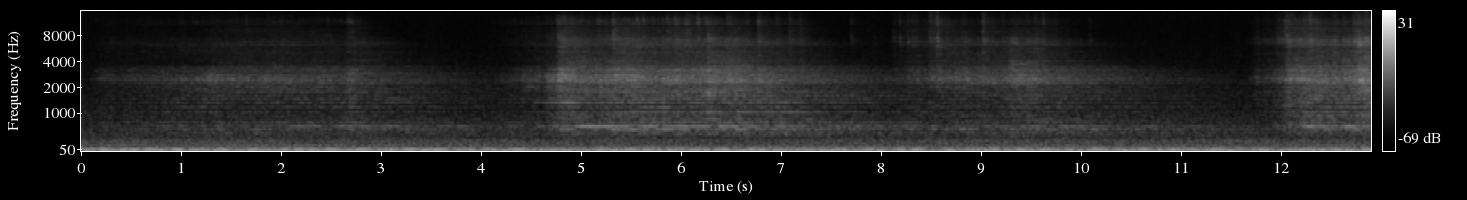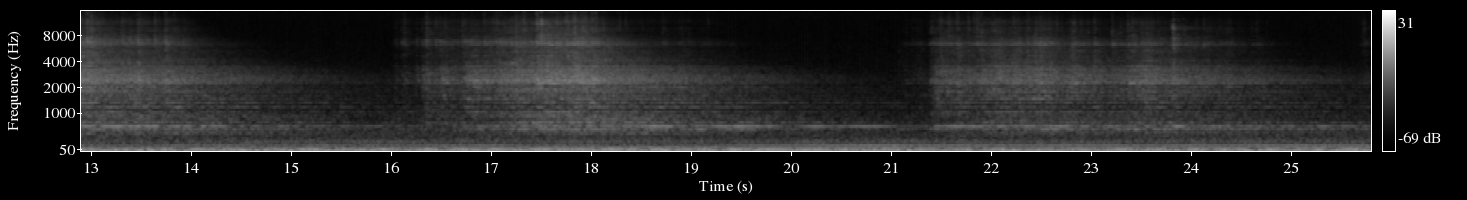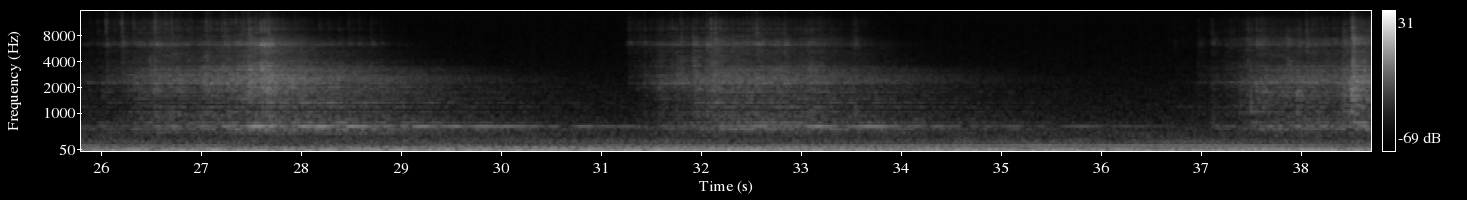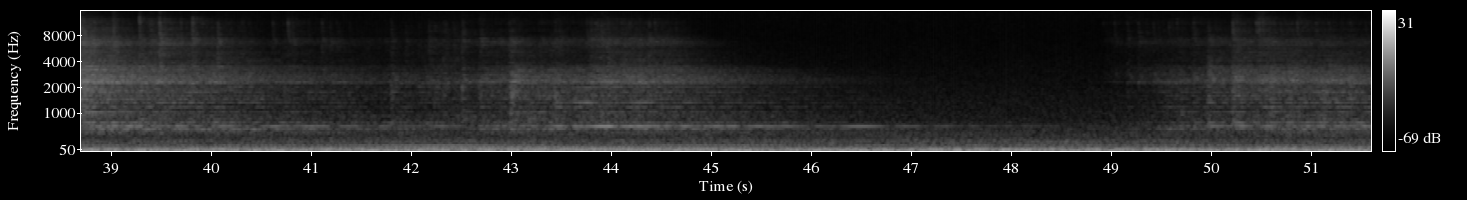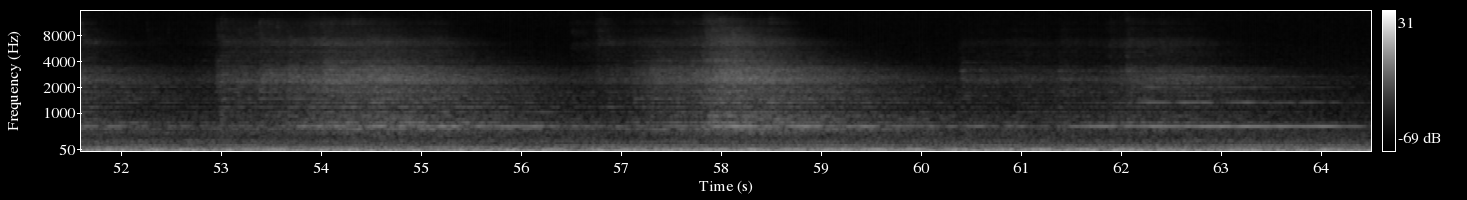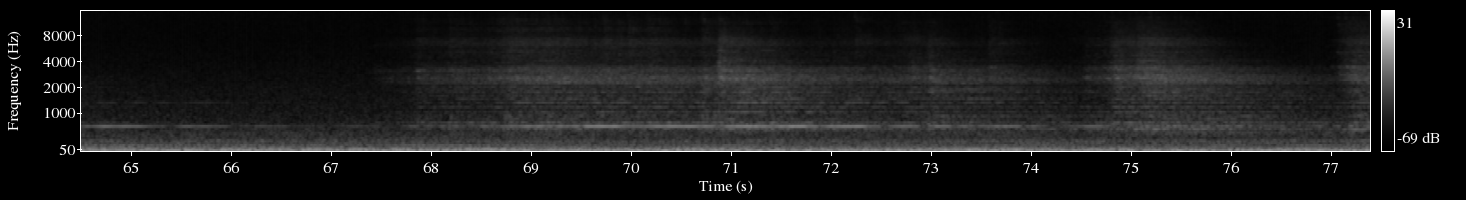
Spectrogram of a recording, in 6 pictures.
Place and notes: Beyoğlu/Istanbul Province, Turkey - metal drawing
scraping floor of warehouse with long metal beam.
ST250 mic, Dat recorder
İstanbul, Marmara Bölgesi, Türkiye, 9 May 2007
